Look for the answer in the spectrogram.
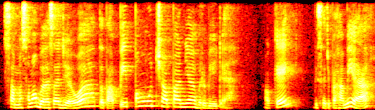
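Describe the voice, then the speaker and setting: A woman tutor working through exam questions, reading the answer options slowly and explaining them patiently to her viewers. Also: a little high, expressive, darkish tone, reverberant.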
